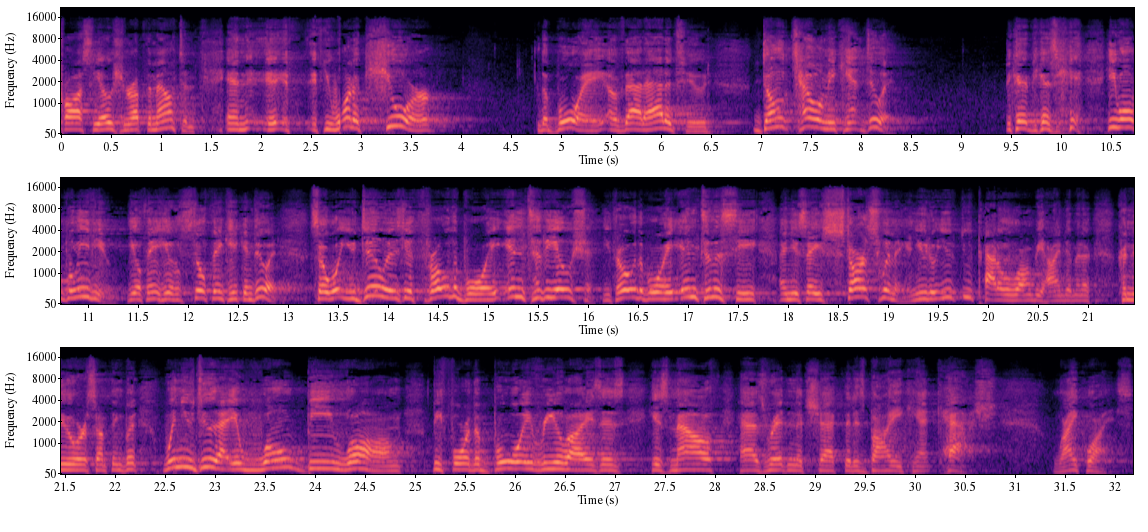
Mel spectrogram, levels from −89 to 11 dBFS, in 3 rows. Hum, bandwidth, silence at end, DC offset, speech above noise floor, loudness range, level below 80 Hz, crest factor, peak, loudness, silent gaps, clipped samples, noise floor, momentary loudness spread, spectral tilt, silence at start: none; 16.5 kHz; 0 s; under 0.1%; 40 dB; 4 LU; -66 dBFS; 18 dB; -2 dBFS; -20 LUFS; none; under 0.1%; -59 dBFS; 10 LU; -3.5 dB/octave; 0 s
